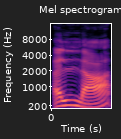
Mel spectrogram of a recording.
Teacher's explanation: हमज़ा की ज़बर को लाम के साथ मिलाएंगे और लाम ज़बर अलिफ ला, इसको लंबा नहीं करेंगे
